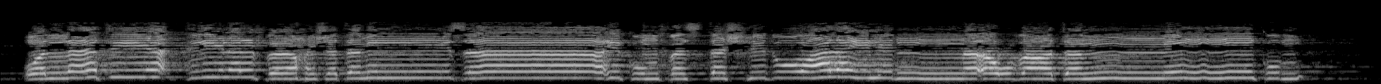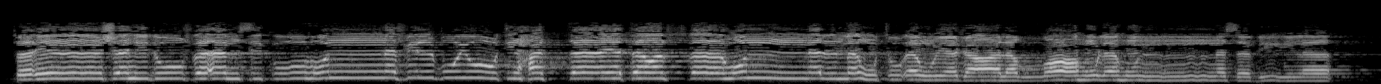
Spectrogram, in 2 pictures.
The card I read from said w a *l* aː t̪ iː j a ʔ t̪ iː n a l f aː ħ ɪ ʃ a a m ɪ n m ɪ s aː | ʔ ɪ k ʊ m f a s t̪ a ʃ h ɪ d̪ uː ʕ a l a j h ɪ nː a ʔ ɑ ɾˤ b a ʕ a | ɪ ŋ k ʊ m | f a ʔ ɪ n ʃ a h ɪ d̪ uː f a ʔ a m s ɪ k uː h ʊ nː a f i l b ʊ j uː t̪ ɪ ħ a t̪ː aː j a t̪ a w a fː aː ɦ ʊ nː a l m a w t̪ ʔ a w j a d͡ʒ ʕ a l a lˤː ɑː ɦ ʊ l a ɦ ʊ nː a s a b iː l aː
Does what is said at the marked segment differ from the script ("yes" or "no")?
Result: yes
